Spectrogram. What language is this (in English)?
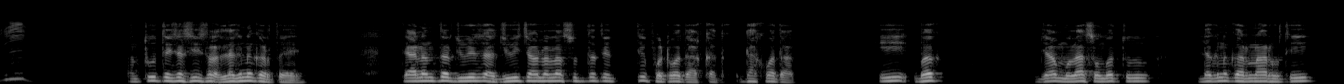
Marathi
